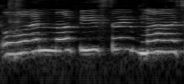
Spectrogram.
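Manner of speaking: high, loud adoring coo; swelling, high-pitched outburst of affection; proud daddy gushing. Acted. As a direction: gush like a doting parent over a little kid. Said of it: "your daddy, when he's really proud".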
